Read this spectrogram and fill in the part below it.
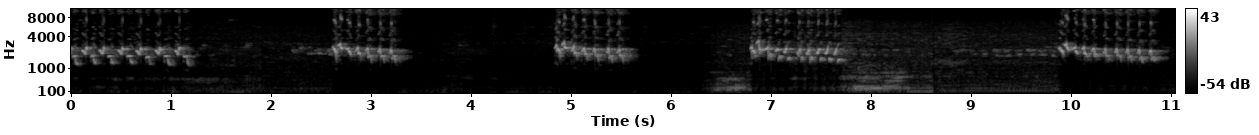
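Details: Sooty-headed bulbul in lively 'ropel' song, a long rolling song meant to lure other bulbuls into singing: five fast bursts of rattling, warbled notes, each about a second long, broken by pauses with soft low background rumble.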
